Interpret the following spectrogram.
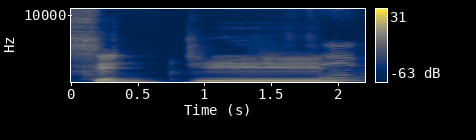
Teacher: اس سین کو سیٹی کی طرح اس کی آواز نکالیں گے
